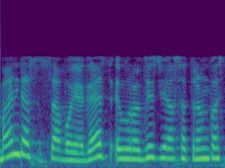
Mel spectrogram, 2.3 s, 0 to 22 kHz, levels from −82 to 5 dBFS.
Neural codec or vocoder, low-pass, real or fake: codec, 16 kHz, 2 kbps, FunCodec, trained on LibriTTS, 25 frames a second; 5.4 kHz; fake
